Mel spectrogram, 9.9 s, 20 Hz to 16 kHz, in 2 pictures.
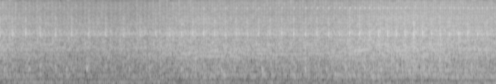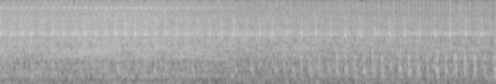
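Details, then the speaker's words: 2008 Honda Civic: fast light knock about three to four a second over steady idle, starts at startup, louder with light revs and worst on return to idle; worn AC compressor bearing, later seized, compressor replaced. "Normally starts as soon as I turn car on Light revs will make it more noticeable, then when I stop putting gas it gets horrible once it comes to idling RPMs this is the worst I have"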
